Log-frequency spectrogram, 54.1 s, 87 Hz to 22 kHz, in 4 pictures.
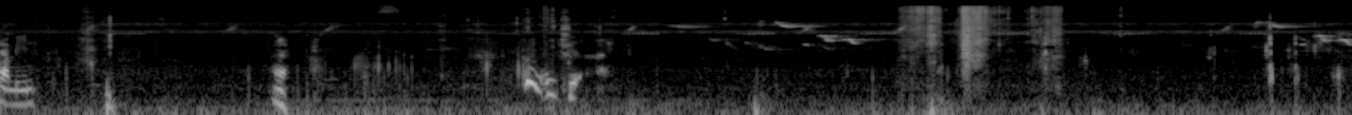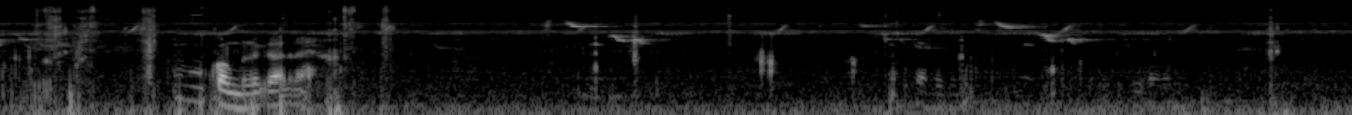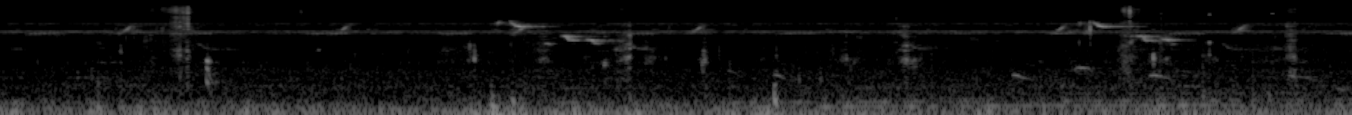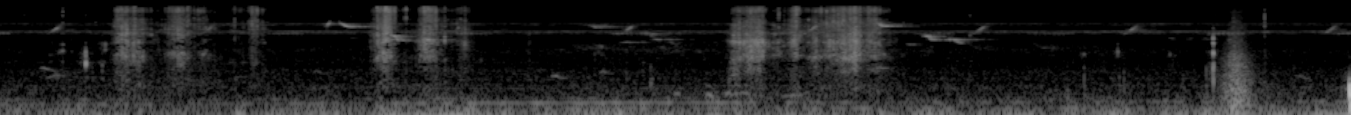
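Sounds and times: loud rustling or crunching: 8.9 - 11.3, 13.1 - 15.8, 41.6 - 43.3, 44.1 - 45.4, 47.7 - 49.8.

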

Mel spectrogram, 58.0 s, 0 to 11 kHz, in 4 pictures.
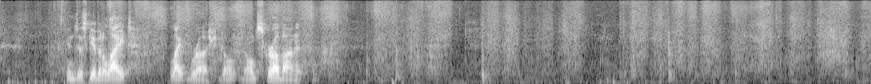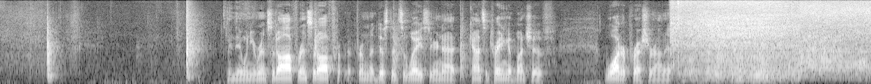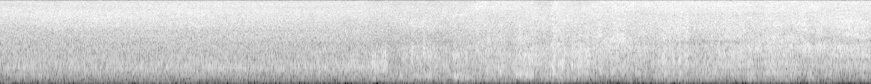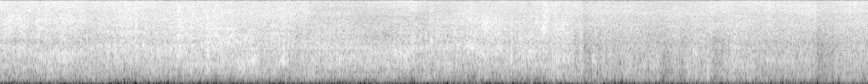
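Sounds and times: power washer spraying water: 25.7 - 58.0.

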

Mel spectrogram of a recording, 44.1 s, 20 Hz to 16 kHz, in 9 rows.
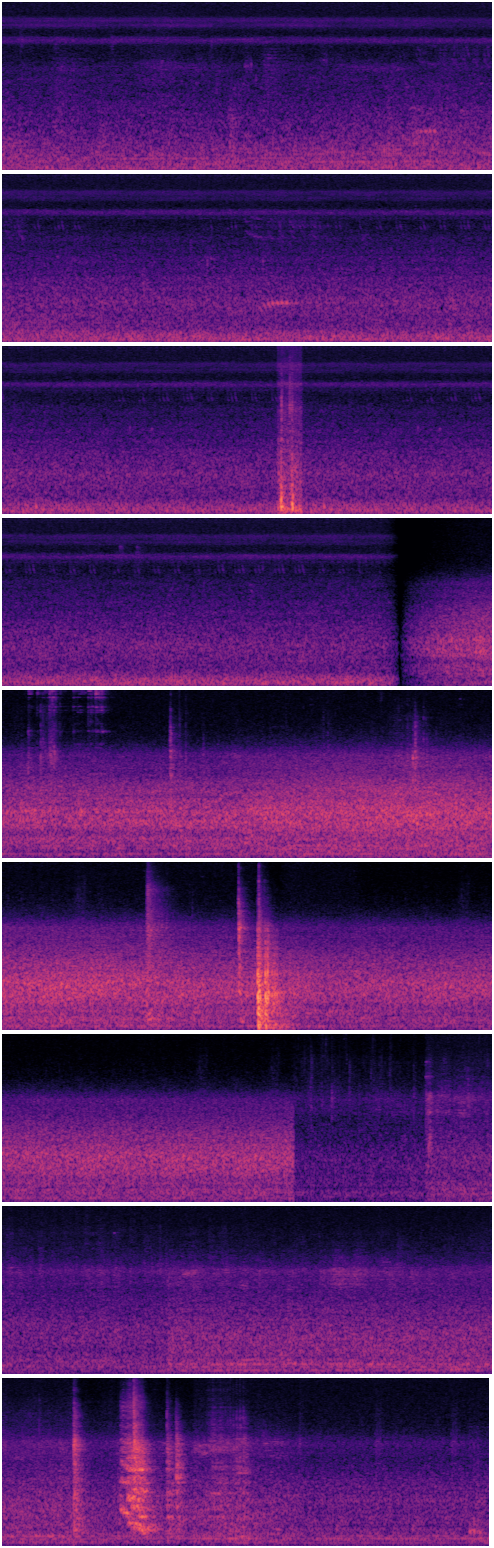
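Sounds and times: high insect drone: 0.0 - 32.3
steady rushing hiss: 0.0 - 40.5
sharp loud knock: 27.0 - 27.5.

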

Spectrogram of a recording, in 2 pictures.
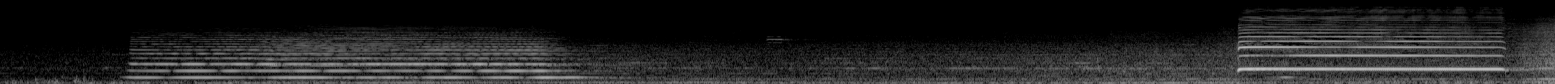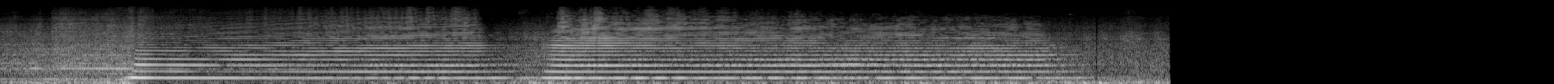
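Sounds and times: locomotive horn blasts: 1.2 - 6.5, 7.6 - 8.6, 12.3 - 27.1.

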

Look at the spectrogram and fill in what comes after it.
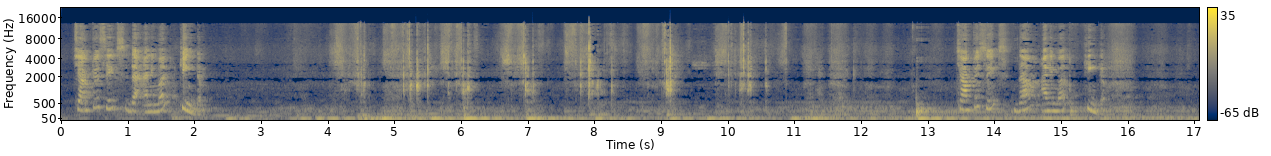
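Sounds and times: paper pages flipping: 4.0 - 12.1.

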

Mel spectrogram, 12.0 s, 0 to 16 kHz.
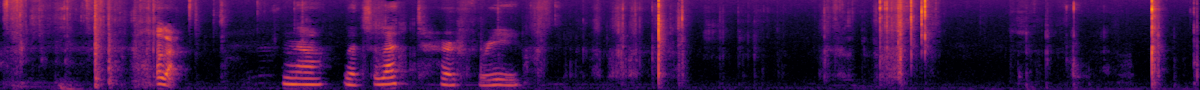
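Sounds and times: plastic packaging crackling: 8.7 - 9.4.

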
